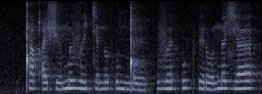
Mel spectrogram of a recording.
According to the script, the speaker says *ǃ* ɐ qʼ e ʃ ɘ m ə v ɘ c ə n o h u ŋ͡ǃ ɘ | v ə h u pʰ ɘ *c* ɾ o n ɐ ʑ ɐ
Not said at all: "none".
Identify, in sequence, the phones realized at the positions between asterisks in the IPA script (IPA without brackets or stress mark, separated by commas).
ǃ, none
